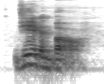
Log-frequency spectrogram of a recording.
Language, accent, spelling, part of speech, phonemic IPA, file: French, Canada, virer de bord, verb, /vi.ʁe d(ə) bɔʁ/, LL-Q150 (fra)-virer de bord.wav
- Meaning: 1. to tack, to change tack, to switch tack, to put about 2. to change sides, to box the compass 3. to switch teams (to change one's sexual orientation)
